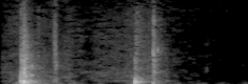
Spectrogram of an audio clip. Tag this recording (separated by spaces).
Footstep ladder metal Run Step step-ladder Walk walkway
